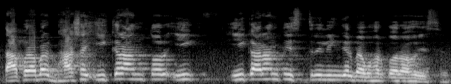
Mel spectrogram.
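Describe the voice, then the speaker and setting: A man's voice: high voice, fast. A man teaching a university language class, explaining patiently and asking his students rhetorical questions. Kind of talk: classroom lecture. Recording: faint noise, long hall echo.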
